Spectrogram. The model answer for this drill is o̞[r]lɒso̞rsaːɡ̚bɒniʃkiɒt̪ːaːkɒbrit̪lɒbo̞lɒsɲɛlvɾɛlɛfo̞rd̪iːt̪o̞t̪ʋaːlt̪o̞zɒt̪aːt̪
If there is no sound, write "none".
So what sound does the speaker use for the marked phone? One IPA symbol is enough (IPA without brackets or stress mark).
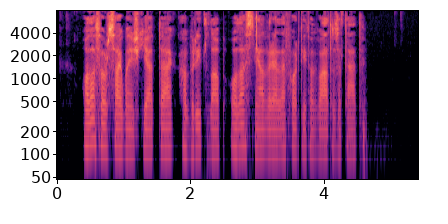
none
